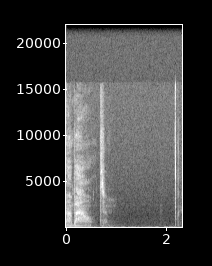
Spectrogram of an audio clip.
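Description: A man's softly spoken last word trailing off, then near silence: room tone.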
